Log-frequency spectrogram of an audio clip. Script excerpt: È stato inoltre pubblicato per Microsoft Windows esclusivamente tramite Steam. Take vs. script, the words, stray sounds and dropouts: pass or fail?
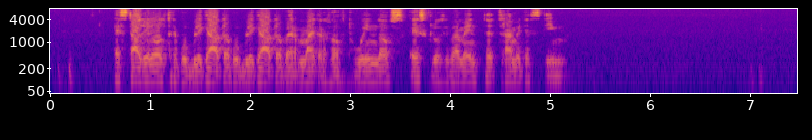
fail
